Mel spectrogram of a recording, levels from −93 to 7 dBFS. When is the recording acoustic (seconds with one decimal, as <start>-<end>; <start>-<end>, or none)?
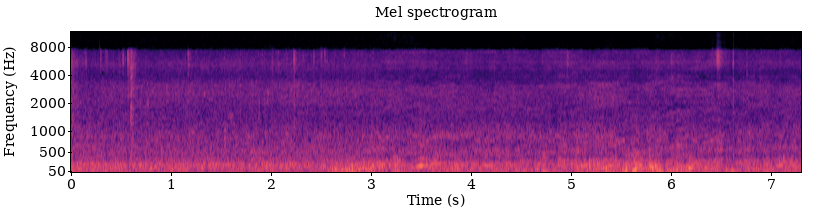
0.0-3.1

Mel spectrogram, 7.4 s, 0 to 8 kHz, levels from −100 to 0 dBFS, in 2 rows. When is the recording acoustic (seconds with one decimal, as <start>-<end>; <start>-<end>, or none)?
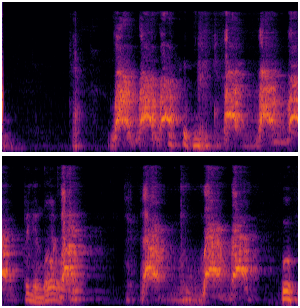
0.0-2.5; 6.9-7.4

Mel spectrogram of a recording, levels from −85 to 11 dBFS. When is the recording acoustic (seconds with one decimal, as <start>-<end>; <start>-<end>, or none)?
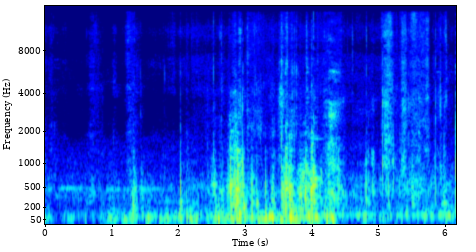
0.0-6.2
